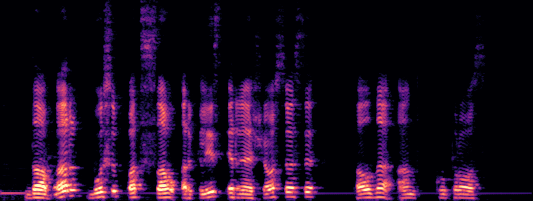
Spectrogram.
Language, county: Lithuanian, Kaunas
